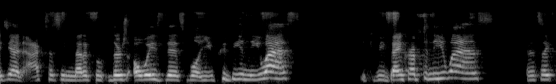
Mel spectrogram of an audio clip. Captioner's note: none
